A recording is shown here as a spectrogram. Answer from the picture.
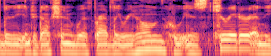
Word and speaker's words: Rydholm: Is that how you say it? Yep. Bradley Rydholm or Rydholm. Rydholm. Okay, Rydholm.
